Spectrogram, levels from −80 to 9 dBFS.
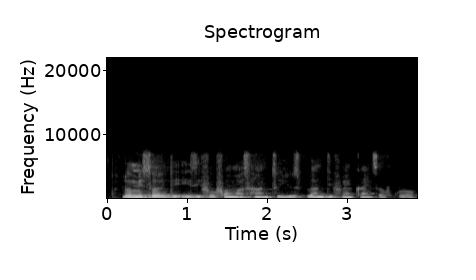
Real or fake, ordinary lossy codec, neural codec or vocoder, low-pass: real; Opus, 32 kbps; none; 7.2 kHz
